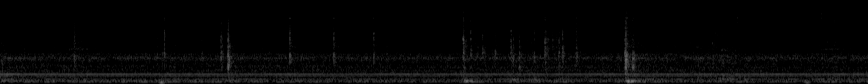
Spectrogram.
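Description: Excel formulas typed on a computer keyboard, with scattered close key clicks and occasional louder spacebar or enter strikes over a steady electrical hum, in sparse irregular bursts.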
